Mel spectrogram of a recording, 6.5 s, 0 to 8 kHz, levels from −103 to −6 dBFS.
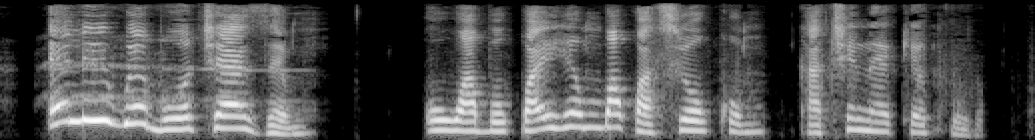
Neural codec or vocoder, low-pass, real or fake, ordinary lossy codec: none; 7.2 kHz; real; MP3, 48 kbps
